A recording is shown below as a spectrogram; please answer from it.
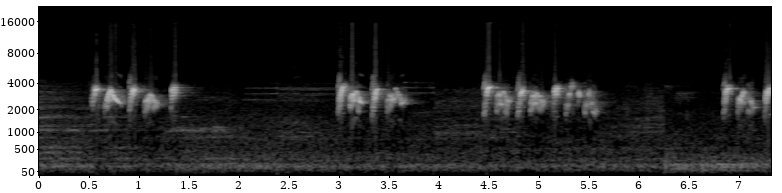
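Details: Calls from a female red-whiskered bulbul exciting the male: short phrases of three or four bright, falling chirps, repeated every one to two seconds, over a faint low hum.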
